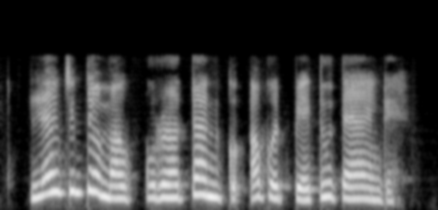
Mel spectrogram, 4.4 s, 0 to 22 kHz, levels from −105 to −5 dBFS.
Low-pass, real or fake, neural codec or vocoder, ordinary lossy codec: 7.2 kHz; fake; codec, 16 kHz, 1 kbps, FreqCodec, larger model; none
